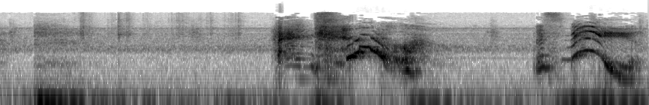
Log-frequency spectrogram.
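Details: A person who says she sneezes a lot: two loud, high-pitched sneezes with a brief pause between, over quiet room noise.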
